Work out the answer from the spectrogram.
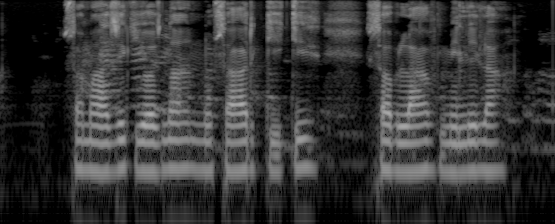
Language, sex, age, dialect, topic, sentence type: Magahi, male, 18-24, Western, banking, question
